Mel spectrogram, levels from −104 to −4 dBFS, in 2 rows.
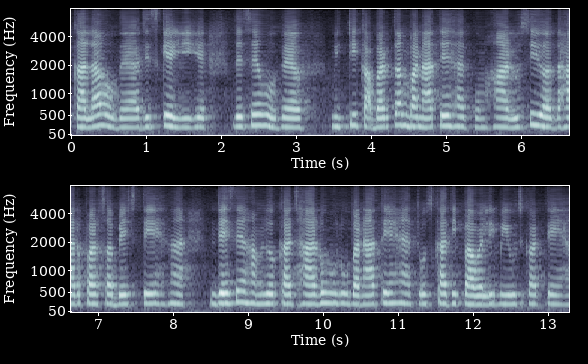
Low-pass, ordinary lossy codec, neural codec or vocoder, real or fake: none; none; codec, 16 kHz, 0.3 kbps, FocalCodec; fake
